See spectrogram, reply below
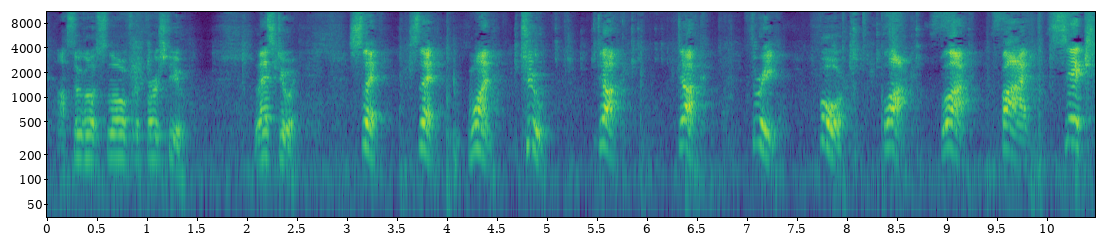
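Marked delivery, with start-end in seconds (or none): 3.0-10.5 high, punchy move calls; boxing coach calling combos. Real, not acted. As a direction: call the combo with energy.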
